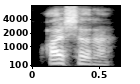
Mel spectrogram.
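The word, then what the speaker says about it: عشرة: ওইভাবে অর্থ নয় আশারা আশারা বলবেন না আশারা ক্ষেত্রে আইনের উচ্চারণ করবেন আশারা এর অর্থ হচ্ছে 10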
